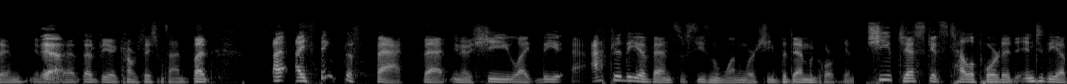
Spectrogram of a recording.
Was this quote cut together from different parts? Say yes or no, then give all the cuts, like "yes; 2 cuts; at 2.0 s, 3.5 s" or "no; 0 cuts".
yes; 6 cuts; at 1.6 s, 2.9 s, 5.4 s, 7.8 s, 8.5 s, 8.9 s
